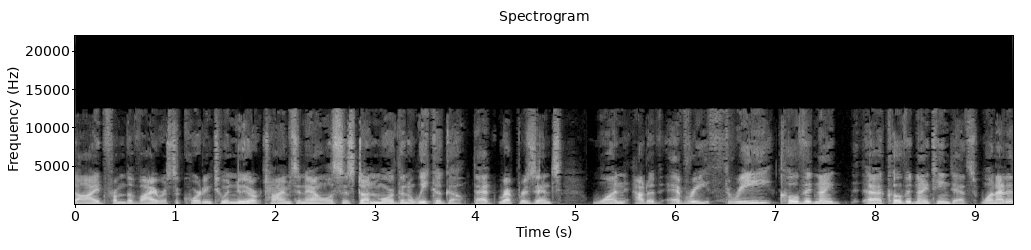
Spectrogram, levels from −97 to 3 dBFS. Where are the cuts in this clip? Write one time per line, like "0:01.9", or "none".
0:03.9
